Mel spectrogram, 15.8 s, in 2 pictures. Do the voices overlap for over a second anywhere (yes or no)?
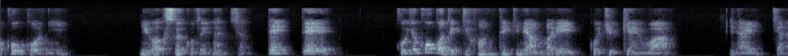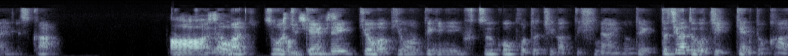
yes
